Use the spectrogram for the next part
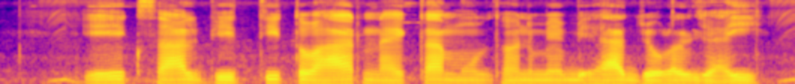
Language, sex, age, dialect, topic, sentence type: Bhojpuri, male, 18-24, Western, banking, statement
